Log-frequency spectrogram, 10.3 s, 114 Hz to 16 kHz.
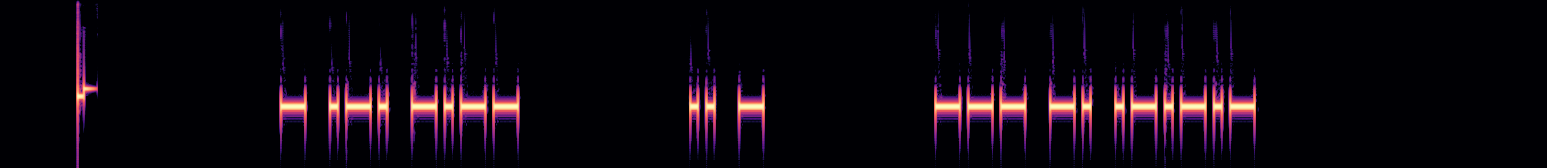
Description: Morse code, heard as a keyed tone, about 23 wpm, 700 Hz. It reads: TRY IT ON.
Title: 3x Word-Spacing - Sentences from Top 200 Words - 22wpm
